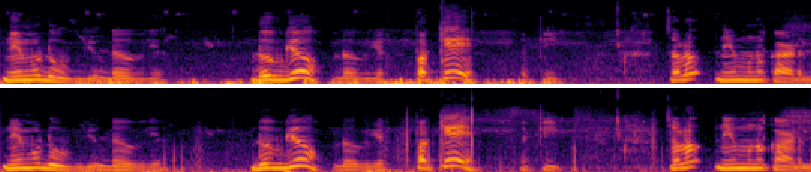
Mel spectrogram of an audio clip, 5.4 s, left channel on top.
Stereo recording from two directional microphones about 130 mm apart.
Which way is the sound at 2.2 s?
60° left (ahead or behind).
